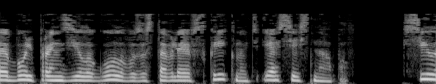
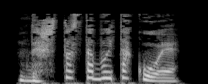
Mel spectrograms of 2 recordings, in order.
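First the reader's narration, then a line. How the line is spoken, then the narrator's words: Venomous hiss. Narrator (Russian): ядовито шипела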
